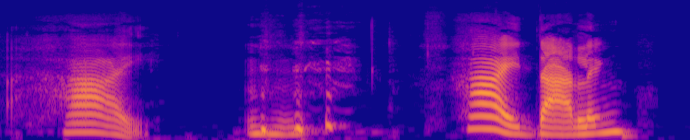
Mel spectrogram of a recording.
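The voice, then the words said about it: Attempted flat Minnesota accent. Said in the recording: “I do your accent? You're Minnesota? ... Is it flat enough? ... No,”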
